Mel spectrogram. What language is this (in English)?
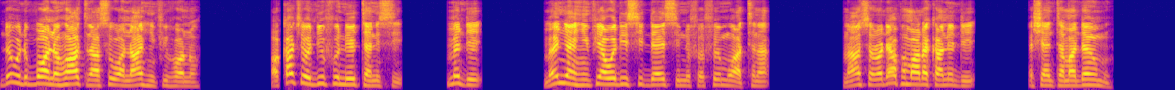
Akan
